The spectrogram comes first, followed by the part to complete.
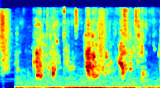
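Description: Lake water sloshing and trickling around a hand holding a bass in the water beside a boat hull, with irregular small splashes over a steady low rumble.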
